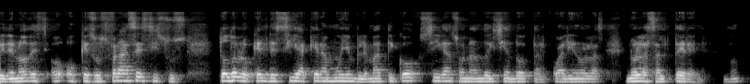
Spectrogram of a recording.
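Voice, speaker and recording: A comedian and voice actor, guesting on a relaxed interview, tells stories with lively energy and now and then slips into character voices. His voice sits a touch higher than most men's.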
